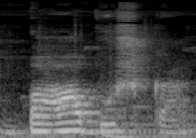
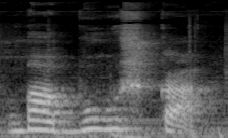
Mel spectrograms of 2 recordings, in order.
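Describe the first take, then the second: First: The stress falls on the first syllable. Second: The stress falls on a later syllable. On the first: The speaker calls it right. "The first syllable is stressed" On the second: The speaker calls it wrong. "They say babushka, which is absolutely incorrect"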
